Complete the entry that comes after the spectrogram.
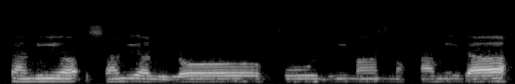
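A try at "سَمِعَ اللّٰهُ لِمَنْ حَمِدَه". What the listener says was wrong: হুম, টান দেওয়া যাবে না, ডাহ, এই দায়, হ্যাঁ হ্যাঁ দায়ে টান দেবো না, দাহ।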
